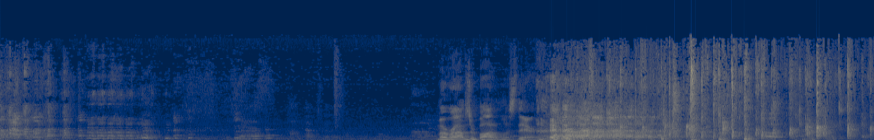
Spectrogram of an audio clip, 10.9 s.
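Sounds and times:
people chuckling: 0.0 - 3.9, 6.7 - 8.8
speech: 5.5 - 8.5
coffee house applause: 7.7 - 10.9.

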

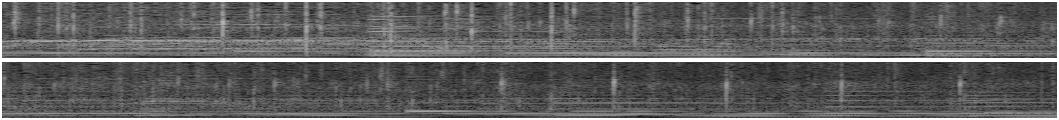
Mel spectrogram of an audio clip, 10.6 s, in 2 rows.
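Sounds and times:
crowd clapping: 0.0 - 10.5.

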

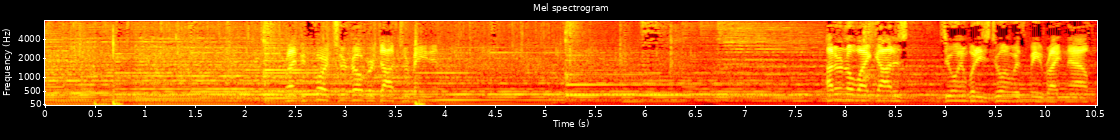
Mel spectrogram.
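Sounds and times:
audience hand clapping: 0.0 - 7.2
speech: 2.2 - 4.0, 7.8 - 10.5.

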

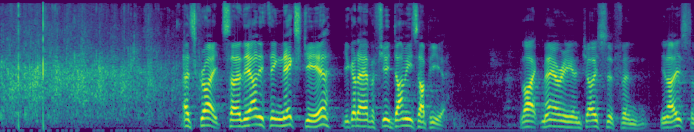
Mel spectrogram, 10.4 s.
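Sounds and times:
audience applause: 0.0 - 3.3
speech: 2.7 - 6.8, 7.8 - 10.4.

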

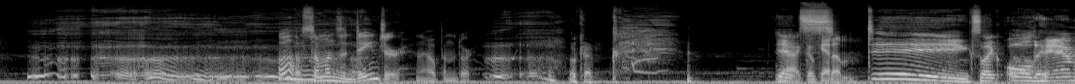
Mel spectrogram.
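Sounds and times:
speech: 0.2 - 2.2, 2.9 - 6.2, 6.8 - 7.0, 7.8 - 10.7
gravelly croaking moans for help: 0.2 - 6.8.

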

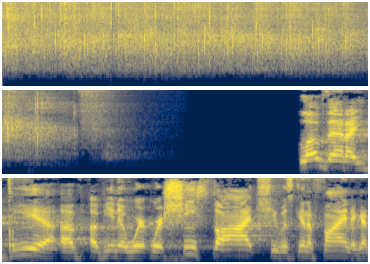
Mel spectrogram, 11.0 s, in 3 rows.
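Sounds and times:
audience applause: 0.0 - 4.4
speech: 6.6 - 10.9.

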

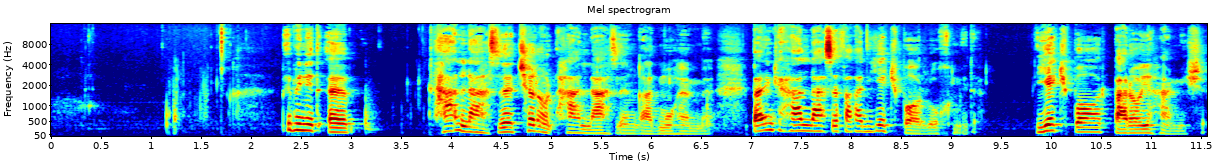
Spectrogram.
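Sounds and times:
person drinking a sip of water: 0.2 - 2.2, 3.2 - 3.8
speech: 2.4 - 3.1, 3.9 - 11.5.

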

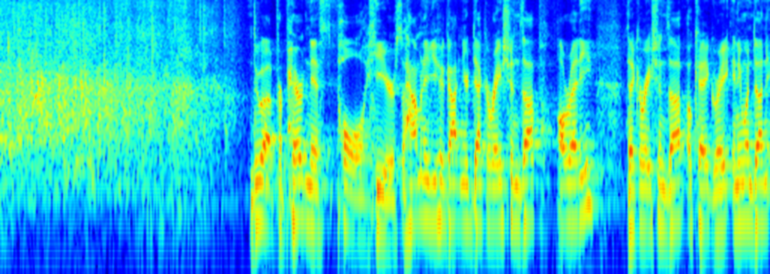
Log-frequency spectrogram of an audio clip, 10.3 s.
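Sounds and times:
audience clapping: 0.0 - 3.3
speech: 3.4 - 10.2.

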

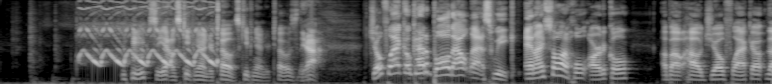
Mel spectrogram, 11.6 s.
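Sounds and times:
siren alarm sound effect: 1.2 - 3.4
speech: 1.9 - 4.9, 5.5 - 11.5.

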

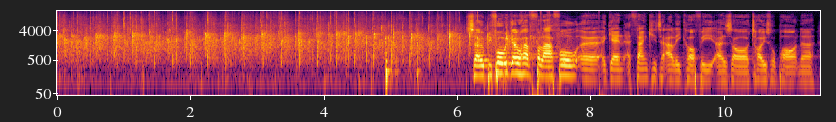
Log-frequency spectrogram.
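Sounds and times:
audience applause: 0.0 - 6.8
speech: 6.2 - 11.4.

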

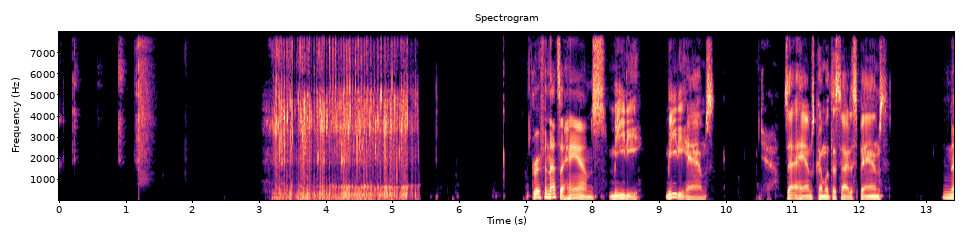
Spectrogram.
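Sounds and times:
slurping a drink: 3.1 - 5.5
speech: 3.4 - 4.1, 7.1 - 9.9, 10.5 - 12.5, 13.2 - 13.4.

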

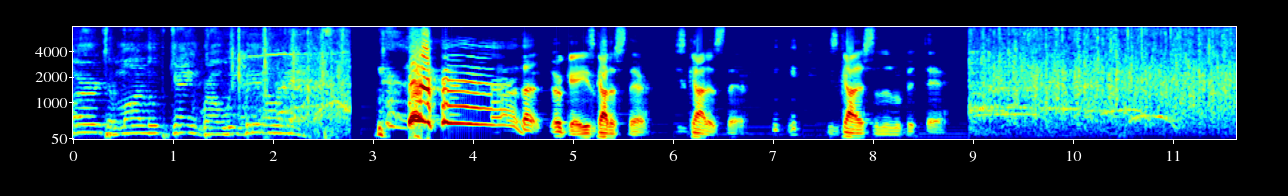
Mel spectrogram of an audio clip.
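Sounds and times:
speech: 0.3 - 3.8, 4.4 - 9.2
audience clapping: 1.4 - 2.8, 9.0 - 11.6.

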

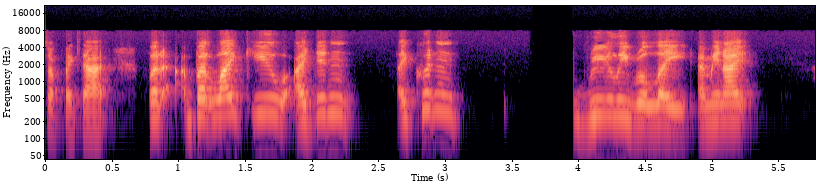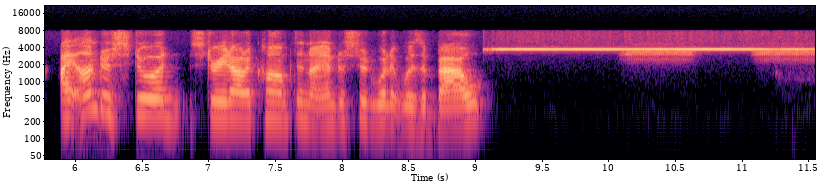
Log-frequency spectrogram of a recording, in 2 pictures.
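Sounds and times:
speech: 0.0 - 3.2, 4.0 - 9.2
building sprinkler system alarm tone: 9.0 - 11.5.

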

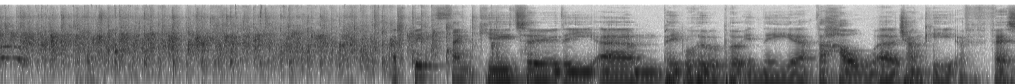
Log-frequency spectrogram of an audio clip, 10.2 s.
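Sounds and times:
audience applause: 0.0 - 5.1
speech: 3.9 - 10.1.

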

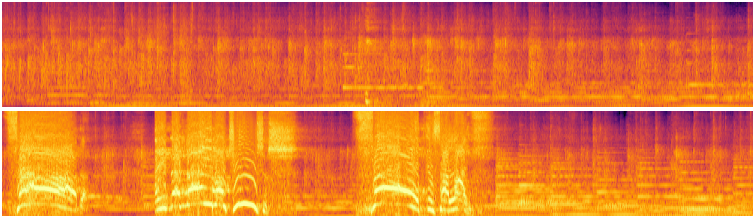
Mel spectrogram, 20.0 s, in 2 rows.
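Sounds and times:
audience clapping hands: 0.0 - 16.6, 17.6 - 20.0
speech: 4.8 - 5.1, 13.0 - 14.0, 15.0 - 16.5.

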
